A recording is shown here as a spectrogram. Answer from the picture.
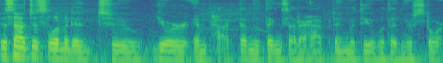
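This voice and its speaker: The talking moves at a fairly quick pace. Noticeable background noise sits behind it. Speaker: union leader. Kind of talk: meeting address. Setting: union meeting, livestreamed.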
